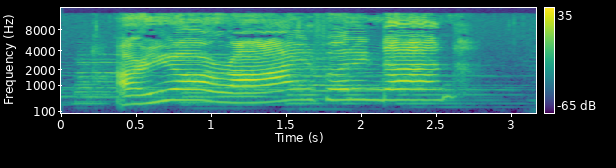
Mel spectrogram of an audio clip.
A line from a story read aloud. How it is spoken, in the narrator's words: She shouted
